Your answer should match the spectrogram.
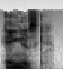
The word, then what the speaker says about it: Engelsk: Engelsk.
